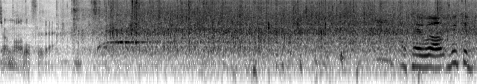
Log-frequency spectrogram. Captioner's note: audience clapping and cheering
